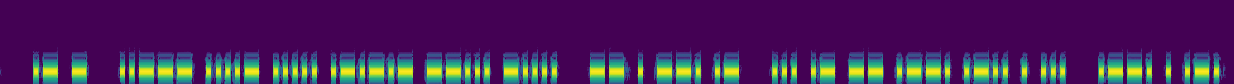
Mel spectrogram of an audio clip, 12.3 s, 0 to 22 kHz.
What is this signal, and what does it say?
Morse code, heard as a keyed tone, about 25 wpm, 600 Hz. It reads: AT 245.76 MEGA SAMPLES PER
